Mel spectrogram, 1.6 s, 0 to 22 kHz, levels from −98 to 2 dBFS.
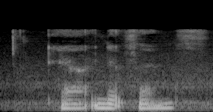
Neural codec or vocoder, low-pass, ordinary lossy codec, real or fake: autoencoder, 48 kHz, 128 numbers a frame, DAC-VAE, trained on Japanese speech; 7.2 kHz; none; fake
